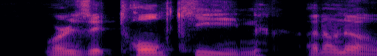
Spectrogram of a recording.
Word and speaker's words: Tolkien: So if you're if you're familiar JR R token or is it Tolken? I don't know. When I was young, it used to be Token and the L wasn't pronounced.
